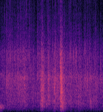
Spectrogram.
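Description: Plastic zip-top bags crinkling and rustling as they are handled and set down on a tabletop, a dense crackle with many small sharp ticks.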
